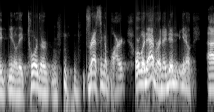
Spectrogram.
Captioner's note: laugh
